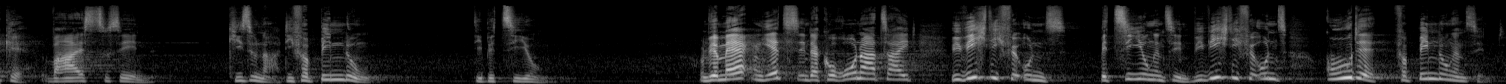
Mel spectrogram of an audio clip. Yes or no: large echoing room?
yes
